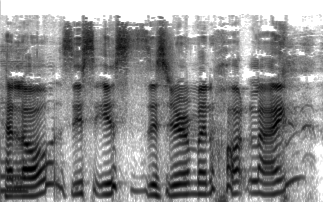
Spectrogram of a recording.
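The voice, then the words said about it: Put-on German accent. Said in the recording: “You gotta do it in a German accent.”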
